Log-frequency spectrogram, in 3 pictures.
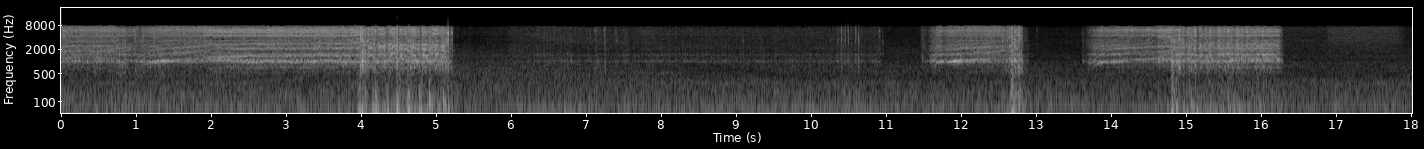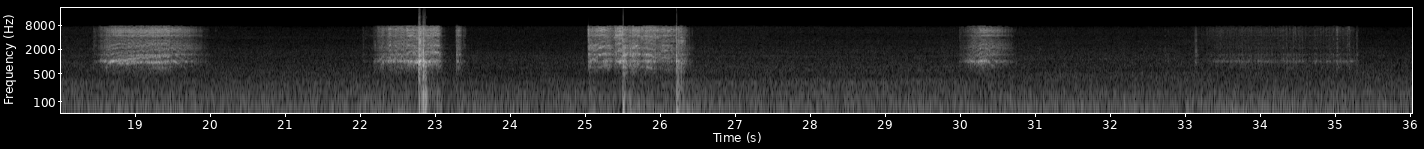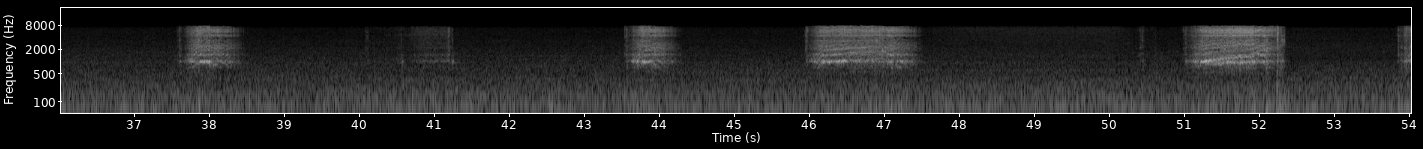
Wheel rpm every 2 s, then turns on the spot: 130, 160, 100, 10, 20, 30, 70, 130, 40, 60, 0, 70, 70, 50, 0, 10, 0, 20, 0, 10, 0, 0, 10, 60, 0, 30, 30.
6-10 30-32 34-36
